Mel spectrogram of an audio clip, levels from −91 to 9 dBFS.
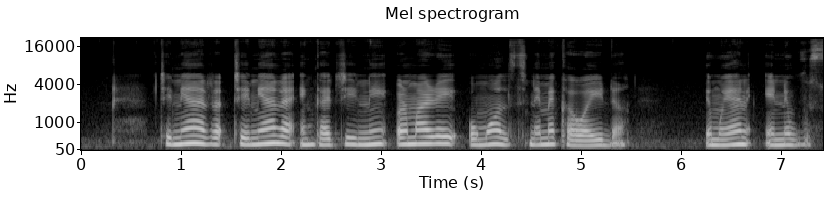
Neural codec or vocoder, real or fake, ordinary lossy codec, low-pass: none; real; none; 19.8 kHz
